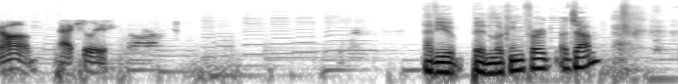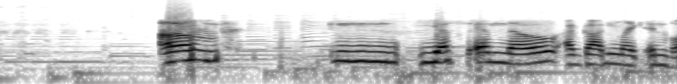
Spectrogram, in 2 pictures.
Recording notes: to talk to people on the phone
